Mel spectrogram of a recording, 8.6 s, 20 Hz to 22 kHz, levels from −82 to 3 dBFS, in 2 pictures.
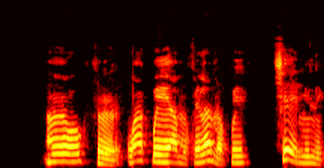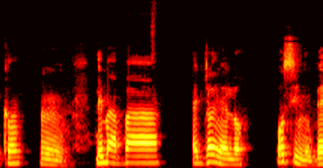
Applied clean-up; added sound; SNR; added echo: neural mask model DeepFilterNet 3.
